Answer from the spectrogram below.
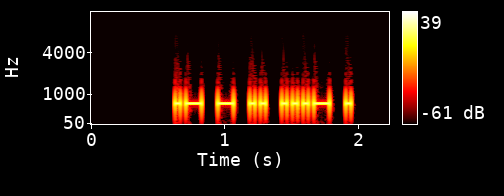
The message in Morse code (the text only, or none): ATIVE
